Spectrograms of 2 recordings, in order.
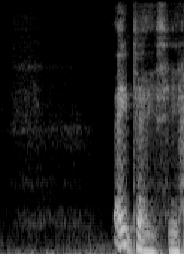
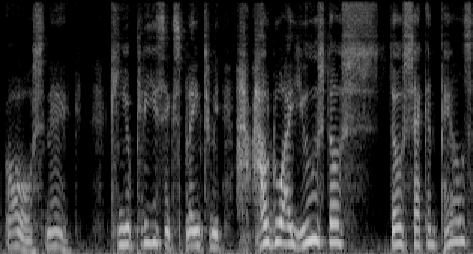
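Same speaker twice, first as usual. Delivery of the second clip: a hint of a falsely sweet wife, pitched higher; sweetly innocent wife; 8 semitones higher than usual. Wife feigns innocence to snake.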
